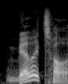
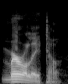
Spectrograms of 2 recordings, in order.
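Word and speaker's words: mirliton: Appetizer features today here at Ruffino's is the shrimp cocktail with the Meliton slaw. The cocktail is not Merliton. Well, I say it like my grandmother.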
